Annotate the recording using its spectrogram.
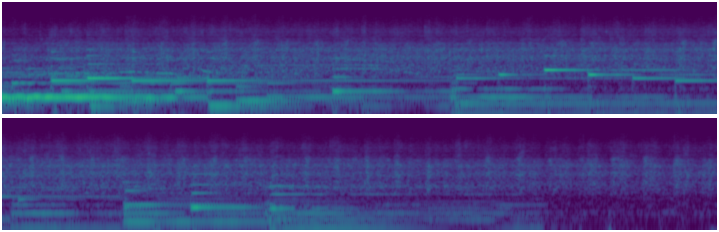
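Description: Grand piano playing the closing bars of a slow ballad, held notes and chords changing every second or two and slowly getting quieter, with a light patter of audience applause beneath.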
